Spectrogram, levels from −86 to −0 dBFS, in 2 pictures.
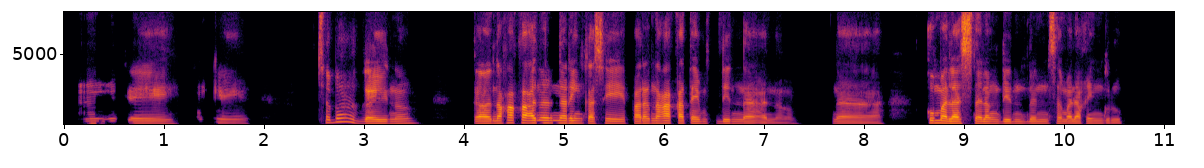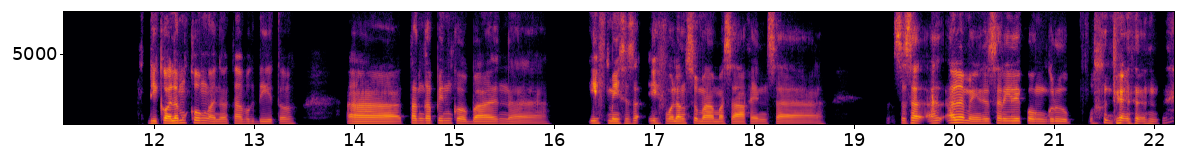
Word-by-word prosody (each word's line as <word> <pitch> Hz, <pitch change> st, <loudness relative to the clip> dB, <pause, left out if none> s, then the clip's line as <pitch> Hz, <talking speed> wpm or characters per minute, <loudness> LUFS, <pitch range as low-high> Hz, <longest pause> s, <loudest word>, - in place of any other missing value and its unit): Hmm, 150 Hz, +2 st, -11 dB, 0.2 s
okey. 125 Hz, +1 st, -6 dB, 0.2 s
Okey. 110 Hz, -6 st, -12 dB, 0.9 s
Sabagay 190 Hz, -, -1 dB
'no, 155 Hz, +2 st, -8 dB, 0.6 s
ah, 150 Hz, 0 st, +4 dB
nakakaano 175 Hz, +2 st, +4 dB
na 170 Hz, -1 st, +3 dB
rin, 165 Hz, -1 st, 0 dB
kasi 145 Hz, -2 st, 0 dB
parang 150 Hz, +3 st, +1 dB
naka-tempt 155 Hz, -3 st, +2 dB
din 135 Hz, -1 st, -6 dB
na 120 Hz, -3 st, -4 dB
ano, 105 Hz, 0 st, -14 dB, 0.4 s
na 125 Hz, -2 st, -6 dB, 0.8 s
kumalas 160 Hz, -4 st, +7 dB
na 145 Hz, -1 st, +1 dB
lang 135 Hz, -, -4 dB
din 135 Hz, -1 st, -4 dB
do'n 130 Hz, 0 st, -6 dB
sa 135 Hz, -, 0 dB
malaking 120 Hz, 0 st, -3 dB
group. 110 Hz, -3 st, -12 dB, 1.4 s
Di 155 Hz, -, +2 dB
ko 165 Hz, +1 st, +5 dB
alam 170 Hz, +2 st, +4 dB
kung 175 Hz, -3 st, 0 dB
ano, 135 Hz, 0 st, -4 dB
tawag 150 Hz, 0 st, -4 dB
dito, 140 Hz, +1 st, -8 dB, 0.5 s
ah, 135 Hz, -3 st, +2 dB
tanggapin 165 Hz, 0 st, -2 dB
ko 150 Hz, -3 st, -2 dB
ba 140 Hz, +1 st, +1 dB
na 125 Hz, -5 st, -8 dB, 0.4 s
if 160 Hz, 0 st, +3 dB
may 150 Hz, -1 st, +3 dB
sasa 155 Hz, +2 st, -3 dB
if 155 Hz, 0 st, -2 dB
walang 150 Hz, 0 st, +1 dB
sumama 135 Hz, -4 st, 0 dB
sa 130 Hz, -2 st, +2 dB
akin 130 Hz, +1 st, -7 dB
sa 130 Hz, -1 st, -1 dB, 1.1 s
sa -, -, +1 dB
sa 165 Hz, 0 st, +7 dB
a 165 Hz, +3 st, -3 dB
alam 190 Hz, 0 st, +6 dB
mo -, -, +1 dB
'yon, 140 Hz, -, -3 dB
sa 160 Hz, +2 st, +1 dB
sarili 160 Hz, 0 st, +3 dB
kong 150 Hz, -2 st, -3 dB
group, 150 Hz, -2 st, -4 dB, 0.4 s
ganun. 150 Hz, -5 st, +1 dB
145 Hz, 150 wpm, -22 LUFS, 130-160 Hz, 1.4 s, kumalas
